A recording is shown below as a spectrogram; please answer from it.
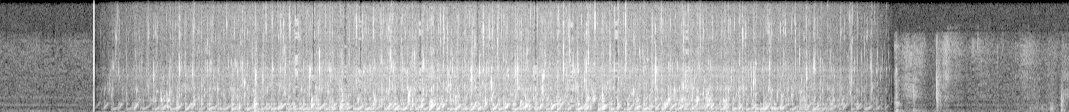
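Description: Bubbling, fizzing liquid sound effect, made of many tiny pops, that starts after a single click about a second in, swells up and fades away near the end.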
